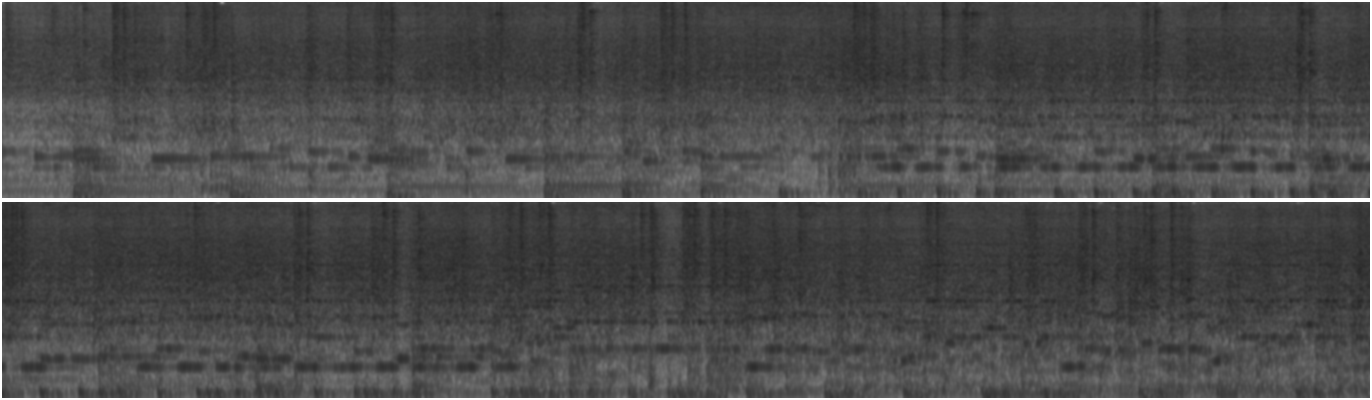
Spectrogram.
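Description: Background music with a steady beat that gets busier and louder about eight seconds in, over the whirring and rattling of several battery-powered Plarail toy trains running on plastic track.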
